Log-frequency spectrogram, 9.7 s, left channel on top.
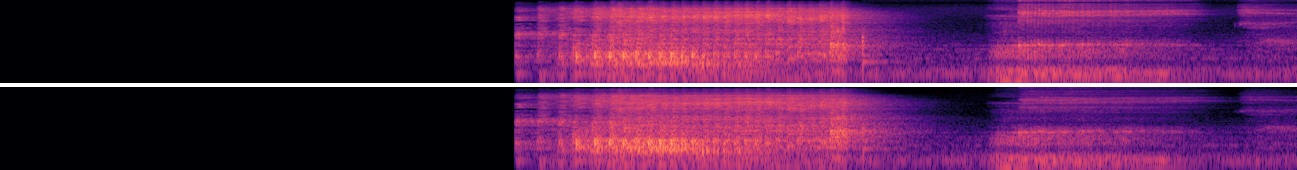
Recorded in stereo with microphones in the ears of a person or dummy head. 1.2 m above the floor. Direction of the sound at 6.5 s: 70° left (ahead or behind).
